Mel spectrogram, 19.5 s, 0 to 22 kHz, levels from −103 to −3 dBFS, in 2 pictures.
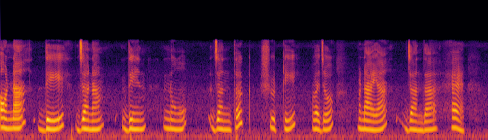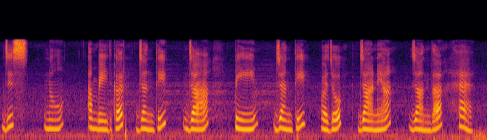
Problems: constant background noise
